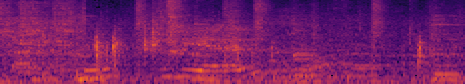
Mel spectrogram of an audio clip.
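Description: Ceramic and glass pieces clinking and knocking as they are set down on a glass-topped counter, in a few separate clinks.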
